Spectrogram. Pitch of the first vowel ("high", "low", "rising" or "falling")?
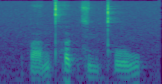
rising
